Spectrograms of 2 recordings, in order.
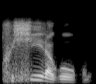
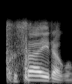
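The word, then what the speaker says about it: ψ: 우리가 헬라어 배울 때 공부할 때는 푸시라고 읽는데 영어권 사람들은 C를 I로 읽잖아요. 그래서 푸사이라고 말해요. 영어권에서는 푸사이라고 해요. 우리 책에는 푸사이라고 되어 있어요.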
